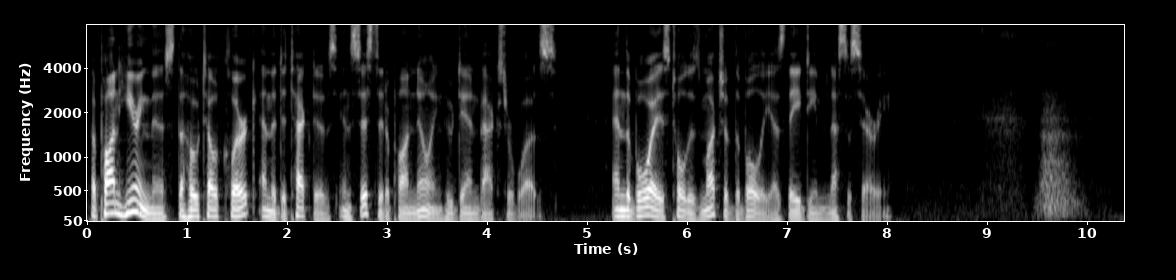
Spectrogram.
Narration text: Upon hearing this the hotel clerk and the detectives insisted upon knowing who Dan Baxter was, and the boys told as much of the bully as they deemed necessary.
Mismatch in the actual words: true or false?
false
